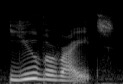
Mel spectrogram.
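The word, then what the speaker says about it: uvarovite: you often right the stones are Golden Barrel uite I'm going to spell that it's u v a r o v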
